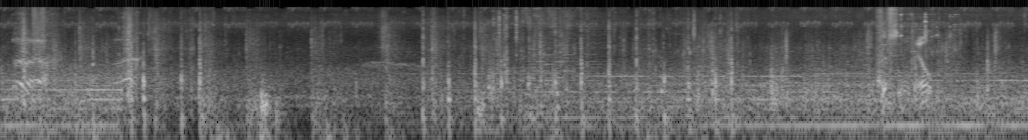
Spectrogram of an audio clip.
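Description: Footsteps patter on a wooden walkway.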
